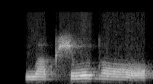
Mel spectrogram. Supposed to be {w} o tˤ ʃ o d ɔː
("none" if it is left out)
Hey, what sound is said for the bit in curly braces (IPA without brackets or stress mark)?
w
